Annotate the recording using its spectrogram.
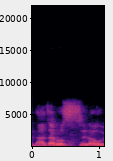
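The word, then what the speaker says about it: Λάζαρος: 나사로라는 이름을 한번 볼까요? 나자로스라고 읽습니다. 나자로스. 그러니까 히브리어 엘아자르.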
